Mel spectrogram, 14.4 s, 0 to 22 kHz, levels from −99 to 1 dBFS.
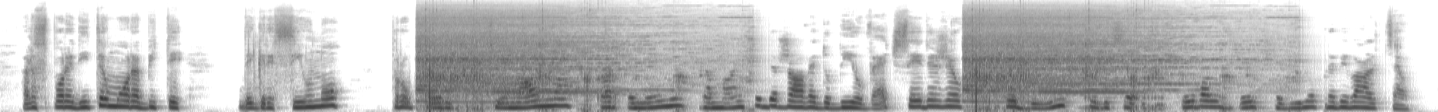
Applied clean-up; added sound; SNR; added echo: classical method log-MMSE.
